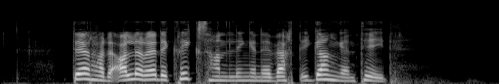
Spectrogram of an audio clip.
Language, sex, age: Norwegian, female, 42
